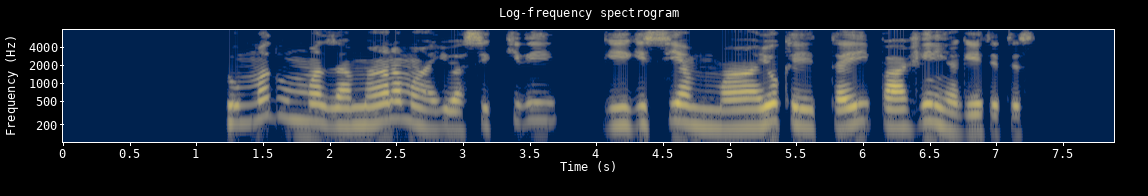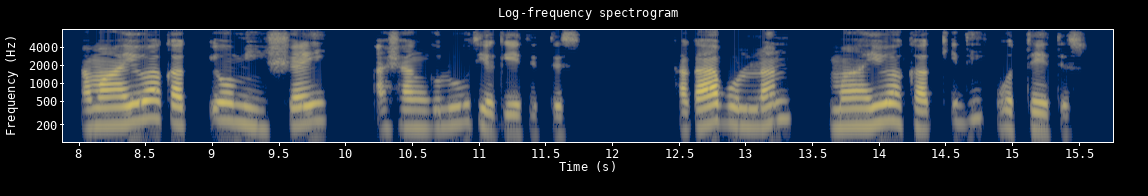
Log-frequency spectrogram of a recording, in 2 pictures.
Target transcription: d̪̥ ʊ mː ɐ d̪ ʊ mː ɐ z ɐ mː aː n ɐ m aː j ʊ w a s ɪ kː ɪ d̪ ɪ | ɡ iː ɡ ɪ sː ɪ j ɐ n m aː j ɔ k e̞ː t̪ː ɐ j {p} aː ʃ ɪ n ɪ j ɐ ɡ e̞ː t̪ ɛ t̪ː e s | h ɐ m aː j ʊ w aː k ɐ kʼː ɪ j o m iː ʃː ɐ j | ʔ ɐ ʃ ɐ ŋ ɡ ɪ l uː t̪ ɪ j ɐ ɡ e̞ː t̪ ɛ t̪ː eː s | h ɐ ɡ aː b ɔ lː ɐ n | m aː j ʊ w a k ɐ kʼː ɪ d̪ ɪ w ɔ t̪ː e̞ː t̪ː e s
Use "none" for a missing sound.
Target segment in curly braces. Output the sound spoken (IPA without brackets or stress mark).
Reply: p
